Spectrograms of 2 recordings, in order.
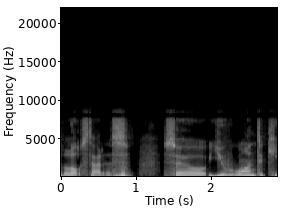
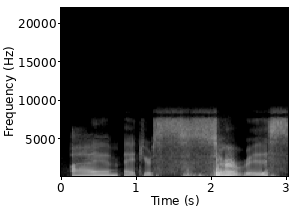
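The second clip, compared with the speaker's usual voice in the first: very slow, dry, sarcastic tone, raised in pitch; 3 semitones higher, 5 dB louder than usual. Demonstrating how the phrase sounds said with tone, sarcastic. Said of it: "in a sarcastic way".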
